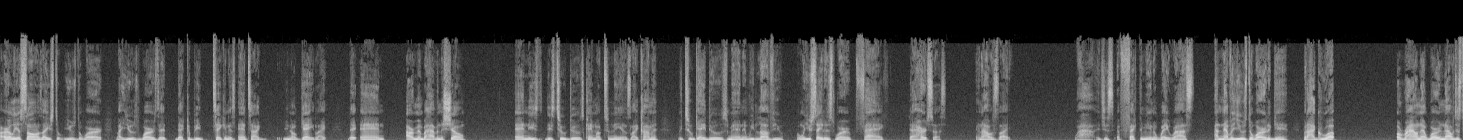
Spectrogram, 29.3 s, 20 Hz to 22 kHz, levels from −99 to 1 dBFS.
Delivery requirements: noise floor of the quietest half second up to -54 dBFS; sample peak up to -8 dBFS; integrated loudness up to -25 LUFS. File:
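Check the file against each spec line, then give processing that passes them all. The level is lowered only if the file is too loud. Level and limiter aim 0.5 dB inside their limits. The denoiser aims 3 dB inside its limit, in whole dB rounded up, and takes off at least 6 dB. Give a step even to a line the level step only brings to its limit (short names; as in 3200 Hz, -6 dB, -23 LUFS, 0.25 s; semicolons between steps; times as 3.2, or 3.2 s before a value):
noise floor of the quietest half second -56 dBFS: OK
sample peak -3.5 dBFS: fail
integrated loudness -21.5 LUFS: fail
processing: gain -4 dB; limiter -8.5 dBFS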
